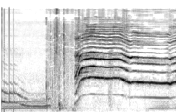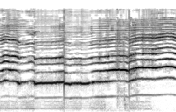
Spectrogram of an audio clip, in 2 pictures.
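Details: Angry cat, slapping: a short low growl, a brief scuffle, then a long, drawn-out, wavering yowl that holds a steady pitch and swells and dips for several seconds.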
